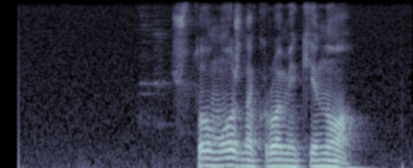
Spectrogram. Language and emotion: Russian, neutral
